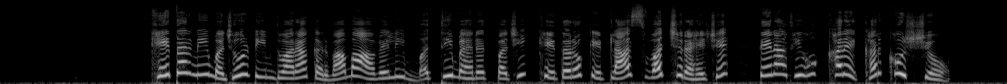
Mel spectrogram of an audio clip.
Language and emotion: Gujarati, happy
